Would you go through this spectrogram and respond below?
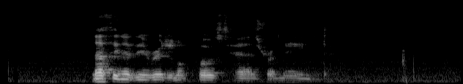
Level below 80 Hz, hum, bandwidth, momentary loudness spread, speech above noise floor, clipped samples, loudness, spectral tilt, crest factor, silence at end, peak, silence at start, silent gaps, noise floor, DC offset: -82 dBFS; none; 11 kHz; 18 LU; 32 dB; under 0.1%; -30 LUFS; -6 dB/octave; 26 dB; 1.55 s; -6 dBFS; 0.95 s; none; -61 dBFS; under 0.1%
